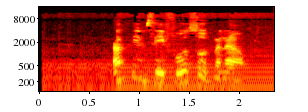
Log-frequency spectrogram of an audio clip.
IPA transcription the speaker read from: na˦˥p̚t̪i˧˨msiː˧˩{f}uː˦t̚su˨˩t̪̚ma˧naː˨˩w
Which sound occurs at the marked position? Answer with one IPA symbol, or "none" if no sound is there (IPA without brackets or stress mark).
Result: f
